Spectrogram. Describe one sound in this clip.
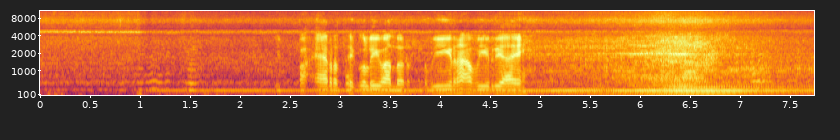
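A motorbike engine hums as it approaches and passes close by.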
